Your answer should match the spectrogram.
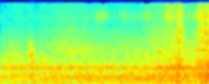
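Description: Ham radio go-box case being turned around on its round wooden turntable base: a steady, even rubbing noise with a faint hum underneath.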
